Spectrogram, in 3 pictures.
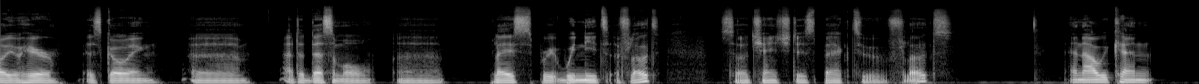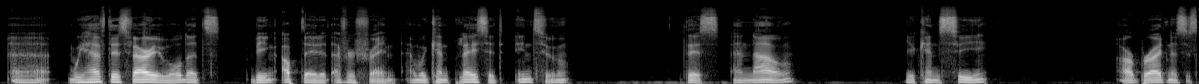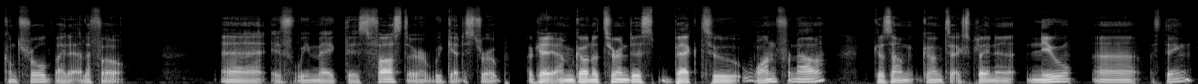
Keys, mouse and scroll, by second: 4.4-5.5 drag, 5.3 middle click, 5.6-6.8 drag, 7.6 click, 8.5-10.9 typing, 13.4-13.9 drag, 13.9-15.1 middle drag, 16.7-18.0 drag, 17.9-19.2 typing, 20.2-22.0 drag, 22.6-23.7 drag, 24.1 drag, 24.5-24.8 middle drag, 24.8 drag, 25.1 drag, 25.9 click, 27.4-29.0 drag, 29.4-29.7 drag, 31.9 click, 32.5-34.4 typing, 34.9-35.8 drag, 35.8 middle click, 35.8 scroll.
